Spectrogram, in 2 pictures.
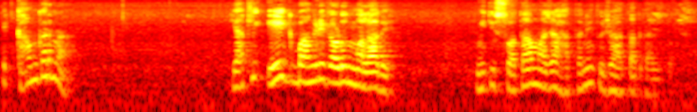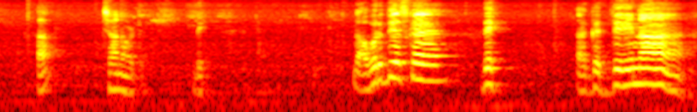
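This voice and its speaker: A man playing a controlling, cruel husband, speaking with soft, taunting menace that turns to sharp outbursts. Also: high voice, animated, takes it slowly, long pauses. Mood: cold, taunting. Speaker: actor in an audition. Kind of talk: dramatic monologue.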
